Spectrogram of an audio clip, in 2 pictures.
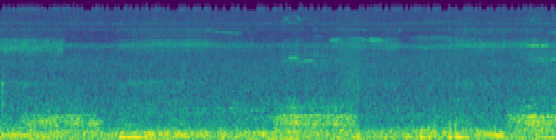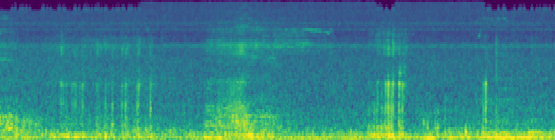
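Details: A soundly sleeping pet cat, a heavy sleeper, snores softly; low, breathy rasps swell and fade in a slow rhythm about every three seconds over a quiet indoor hum.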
